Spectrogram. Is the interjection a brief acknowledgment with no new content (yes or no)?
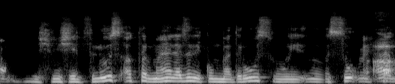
no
